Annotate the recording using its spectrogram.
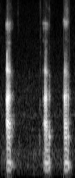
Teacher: Now we can cut the diphthong, where you don't say the I part at the end, because remember, I ends in I.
